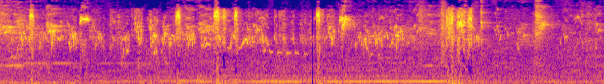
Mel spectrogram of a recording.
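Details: Budgerigar chatter meant to stimulate a female to mate: sharp chirps and scratchy warbles in bursts, clicks scattered through, a low droning hum in the background.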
